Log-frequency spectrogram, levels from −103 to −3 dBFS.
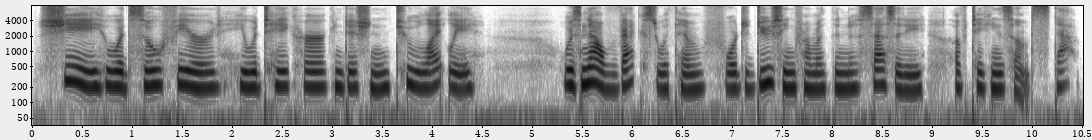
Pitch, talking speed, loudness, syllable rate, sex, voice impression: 205 Hz, 155 wpm, -19 LUFS, 4.2 syllables/s, female, feminine, slightly adult-like, slightly cute, friendly, slightly reassuring, slightly kind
